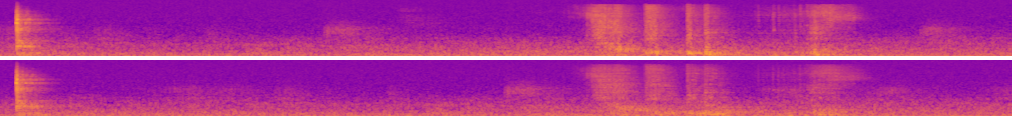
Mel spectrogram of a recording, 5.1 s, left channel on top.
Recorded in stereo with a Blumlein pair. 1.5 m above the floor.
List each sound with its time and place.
0.1 s a snare drum: straight ahead, 0.8 m
2.6 s tape being pulled: 20° left, 2.5 m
